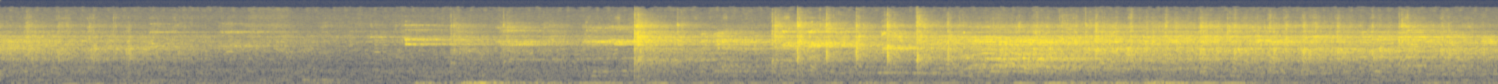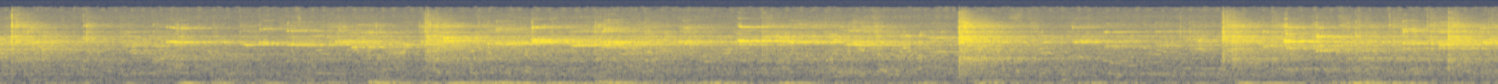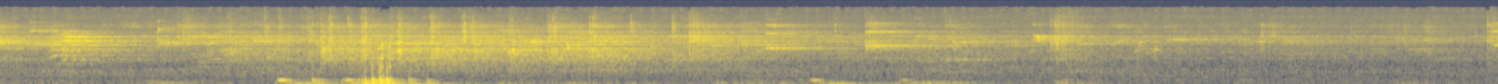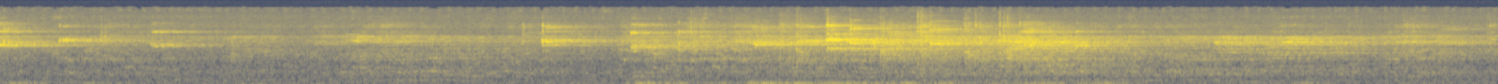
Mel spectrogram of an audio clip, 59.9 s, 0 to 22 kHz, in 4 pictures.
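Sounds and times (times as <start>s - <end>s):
background voices: 32.7s - 34.6s.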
